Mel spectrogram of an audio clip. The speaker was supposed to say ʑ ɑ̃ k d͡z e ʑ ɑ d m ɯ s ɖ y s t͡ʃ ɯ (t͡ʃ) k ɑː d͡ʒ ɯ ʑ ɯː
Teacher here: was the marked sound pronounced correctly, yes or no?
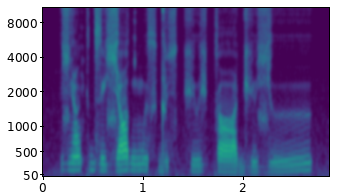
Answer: no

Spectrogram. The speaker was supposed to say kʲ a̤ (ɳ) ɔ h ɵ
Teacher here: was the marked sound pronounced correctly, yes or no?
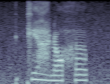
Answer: yes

